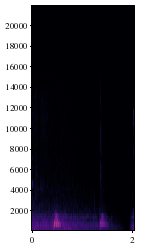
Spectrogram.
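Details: Normal lower-extremity arterial Doppler ultrasound of a normal patient, scanning the superficial femoral to popliteal artery: two sharp, rhythmic, pulsatile whooshes about a second apart.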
